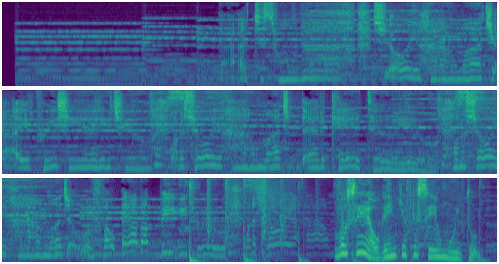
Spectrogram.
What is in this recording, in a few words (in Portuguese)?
BOA PROVA FEM; FELICITAÇOES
